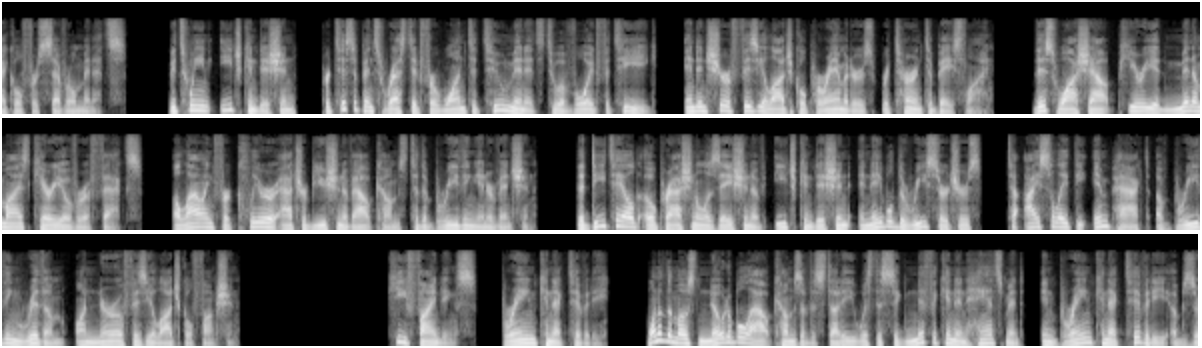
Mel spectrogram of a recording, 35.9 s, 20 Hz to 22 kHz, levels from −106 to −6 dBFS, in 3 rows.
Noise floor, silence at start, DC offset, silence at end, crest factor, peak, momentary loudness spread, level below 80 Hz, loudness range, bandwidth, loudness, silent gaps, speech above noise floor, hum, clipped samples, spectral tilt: under -90 dBFS; 0 s; under 0.1%; 0 s; 18 dB; -4 dBFS; 9 LU; -46 dBFS; 3 LU; 11.5 kHz; -21 LUFS; 1.35-1.58 s, 6.72-6.76 s, 10.00-10.23 s, 17.41-17.64 s, 26.42-27.75 s, 28.85-28.89 s, 30.09-30.32 s; over 70 dB; none; under 0.1%; -6 dB/octave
